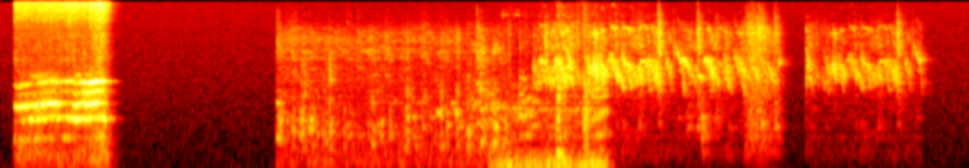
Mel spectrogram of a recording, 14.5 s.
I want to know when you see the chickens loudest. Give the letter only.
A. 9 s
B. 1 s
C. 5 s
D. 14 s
A.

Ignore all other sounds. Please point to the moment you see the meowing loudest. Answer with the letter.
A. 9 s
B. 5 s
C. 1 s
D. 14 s
C.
